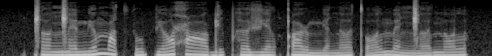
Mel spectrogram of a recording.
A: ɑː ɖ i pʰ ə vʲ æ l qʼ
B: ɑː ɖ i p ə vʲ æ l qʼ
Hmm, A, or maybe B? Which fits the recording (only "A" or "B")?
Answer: A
